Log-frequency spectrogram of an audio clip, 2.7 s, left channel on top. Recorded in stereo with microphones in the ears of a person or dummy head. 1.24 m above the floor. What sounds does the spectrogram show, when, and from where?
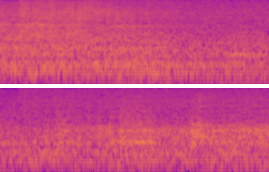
Only background noise.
